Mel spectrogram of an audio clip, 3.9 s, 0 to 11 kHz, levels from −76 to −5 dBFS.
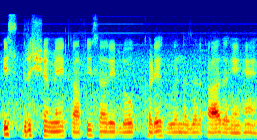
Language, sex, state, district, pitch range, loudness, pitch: Hindi, male, Chandigarh, Chandigarh, 95-105 Hz, -18 LUFS, 100 Hz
